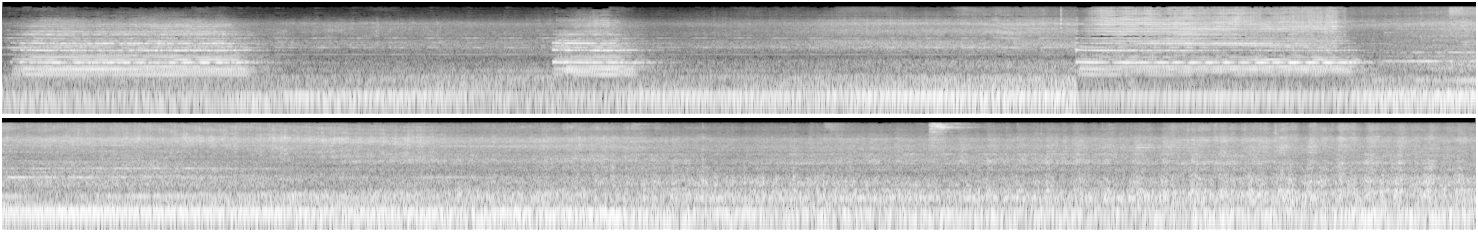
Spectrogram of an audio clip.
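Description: Norfolk Southern diesel freight locomotive sounding its multi-note air horn for a grade crossing: a long blast, a short one, and a final long blast. Then the locomotive passes close with its engine rumbling, followed by the steady rolling clatter of tank cars and hopper cars over the rails.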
